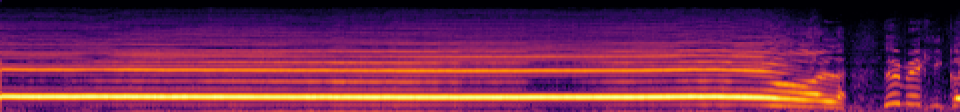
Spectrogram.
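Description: A football commentator's drawn-out goal cry: one "gol" held at a single steady pitch for about six seconds, its pitch falling away near the end.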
